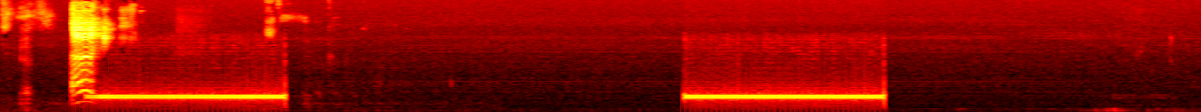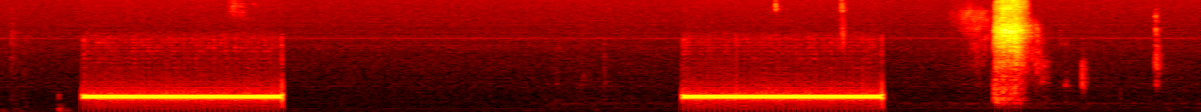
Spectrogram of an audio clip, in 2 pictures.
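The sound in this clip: A telephone ringback tone sounds while a call is placed: four long, steady mid-pitched tones of about two seconds each, separated by regular silences of roughly four seconds. Brief soft noises come between the rings.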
